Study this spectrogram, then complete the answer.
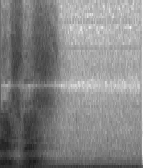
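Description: A group of men and women shout together close by.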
